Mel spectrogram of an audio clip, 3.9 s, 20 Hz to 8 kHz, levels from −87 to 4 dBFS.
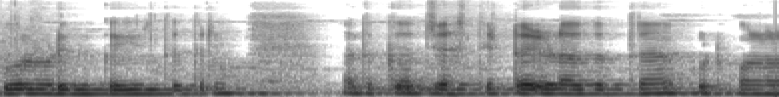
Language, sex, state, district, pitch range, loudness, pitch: Kannada, male, Karnataka, Belgaum, 135-145 Hz, -18 LUFS, 140 Hz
